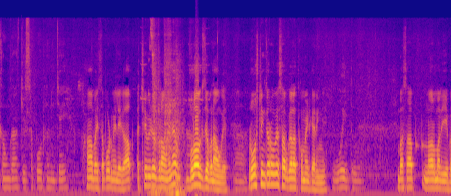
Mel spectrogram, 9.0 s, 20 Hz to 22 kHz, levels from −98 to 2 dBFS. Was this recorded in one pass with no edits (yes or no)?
yes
